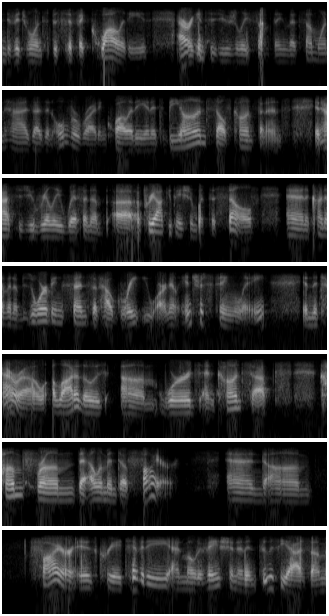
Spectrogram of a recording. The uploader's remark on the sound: This is a live call in show with mini astrology readings.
